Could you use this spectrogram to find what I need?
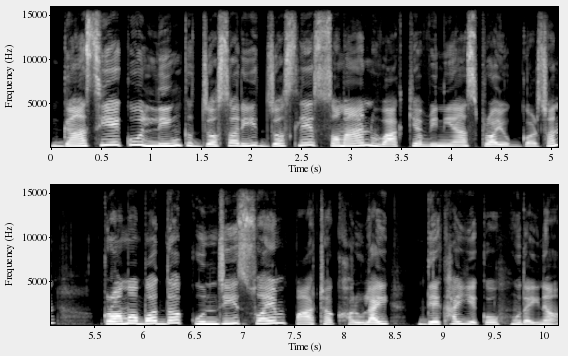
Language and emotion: Nepali, neutral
